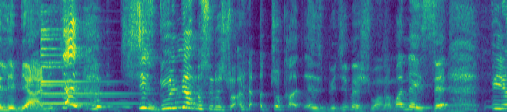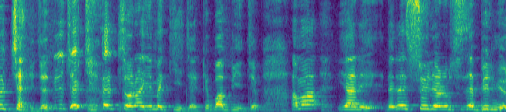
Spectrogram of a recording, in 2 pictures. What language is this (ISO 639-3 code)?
tur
